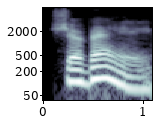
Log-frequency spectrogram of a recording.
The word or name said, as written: chevee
